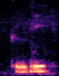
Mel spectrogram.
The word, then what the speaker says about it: Goode: Matthew, is it Goody? how do you say his name? Good. Goode.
